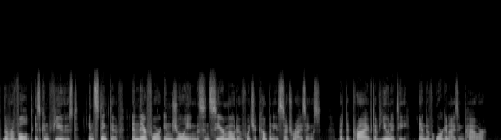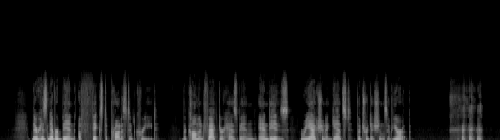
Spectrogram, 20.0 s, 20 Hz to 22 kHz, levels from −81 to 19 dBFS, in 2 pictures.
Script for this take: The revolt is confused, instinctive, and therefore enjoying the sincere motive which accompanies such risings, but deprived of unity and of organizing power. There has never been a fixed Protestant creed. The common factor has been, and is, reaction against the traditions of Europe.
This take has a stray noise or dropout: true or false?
true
